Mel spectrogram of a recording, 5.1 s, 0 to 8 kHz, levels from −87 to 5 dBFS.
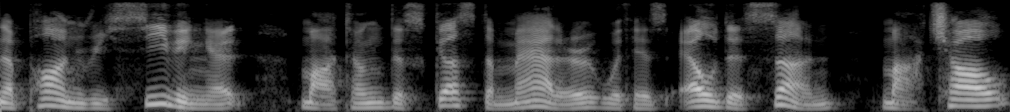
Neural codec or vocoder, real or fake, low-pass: none; real; 7.2 kHz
